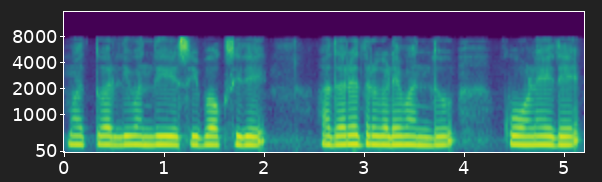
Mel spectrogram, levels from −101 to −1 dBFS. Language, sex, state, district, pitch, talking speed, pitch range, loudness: Kannada, female, Karnataka, Bidar, 220 Hz, 125 wpm, 215-225 Hz, -13 LUFS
